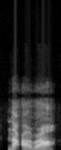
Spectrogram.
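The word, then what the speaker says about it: נערה: Or in the Torah it's written Nun Ayin Resh, but you have to actually read Na'ara.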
